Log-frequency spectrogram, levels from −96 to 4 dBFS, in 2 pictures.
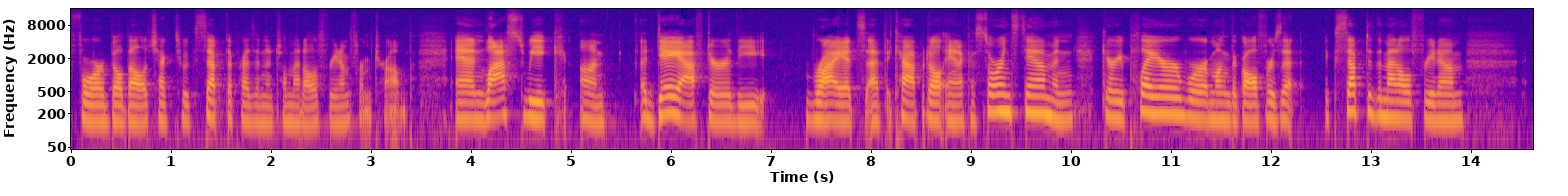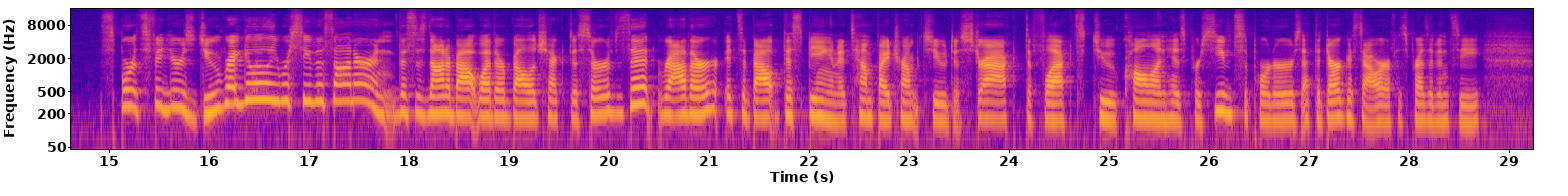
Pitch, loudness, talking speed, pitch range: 165 Hz, -19 LUFS, 165 wpm, 155-200 Hz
